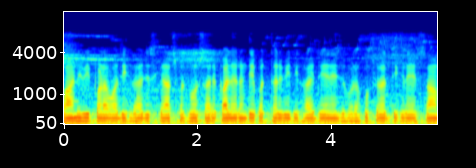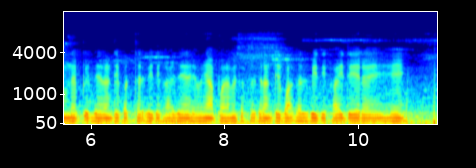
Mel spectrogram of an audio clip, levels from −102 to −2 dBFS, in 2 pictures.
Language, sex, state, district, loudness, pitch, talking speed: Hindi, male, Jharkhand, Sahebganj, -30 LUFS, 110 Hz, 255 wpm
